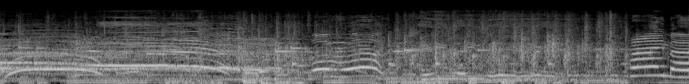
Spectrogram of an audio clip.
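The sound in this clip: A live comedy show audience cheers loudly, with rising and falling whoops, shouts and clapping that keep up throughout.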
